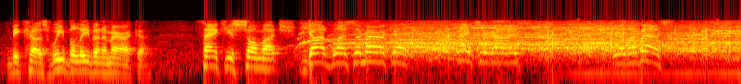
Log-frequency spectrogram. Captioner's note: cheering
